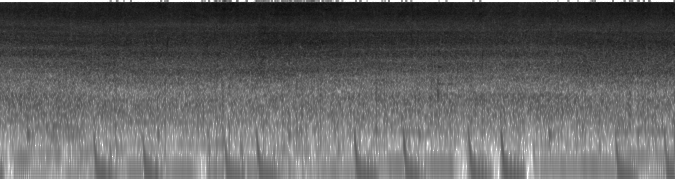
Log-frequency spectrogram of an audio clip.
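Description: Sauce-marinated boneless chicken pieces sizzling steadily as they sear on a hot ridged grill pan.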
